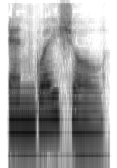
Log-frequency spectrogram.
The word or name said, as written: englacially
